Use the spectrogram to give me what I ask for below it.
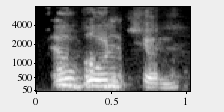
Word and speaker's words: Ubuntu: Ubuntu. It's kind of like the magic of that. And can you talk a little bit about that? So Ubuntu is an ancient African philosophy. We literally translated Ubuntu, Ngamuntu, Ngabantu says, a person is only a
